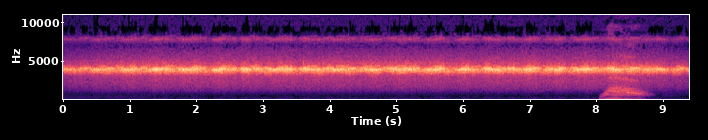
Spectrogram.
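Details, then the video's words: A cricket gives a steady, high, pulsing chirp without pause, made by rubbing its front wings together, ending with a brief spoken exclamation. "let's listen to the sound a cricket makes and you tell me if the cricket is singing"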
